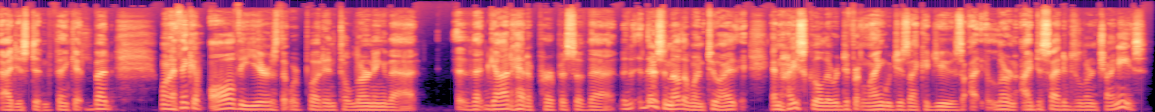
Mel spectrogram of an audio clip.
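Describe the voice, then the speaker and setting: A man's voice: medium pitch, steady tone, fairly quick, dry recording, clean studio sound. A middle-aged American man speaking as a pastor being interviewed, telling personal stories in an earnest, conversational way. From Illinois, United States. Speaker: missions and outreach pastor, interview guest.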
